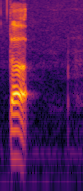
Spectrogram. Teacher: Makhrajnya ujung lidah mengenai pangkal 2 gigi seri yang atas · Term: huruf ta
